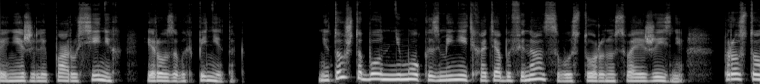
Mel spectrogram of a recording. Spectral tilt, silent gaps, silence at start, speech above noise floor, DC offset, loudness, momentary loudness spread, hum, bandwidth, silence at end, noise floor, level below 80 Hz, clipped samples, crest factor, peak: -6 dB/octave; none; 0 s; over 73 dB; under 0.1%; -18 LUFS; 8 LU; none; over 20 kHz; 0 s; under -90 dBFS; -66 dBFS; under 0.1%; 14 dB; -4 dBFS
